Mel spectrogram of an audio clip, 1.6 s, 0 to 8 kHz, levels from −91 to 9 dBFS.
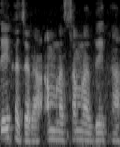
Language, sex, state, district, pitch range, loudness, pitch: Garhwali, female, Uttarakhand, Tehri Garhwal, 155-175 Hz, -32 LUFS, 165 Hz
